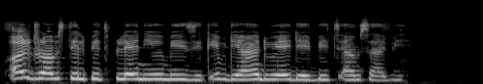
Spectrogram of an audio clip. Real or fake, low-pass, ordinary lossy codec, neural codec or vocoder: real; 9.9 kHz; none; none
